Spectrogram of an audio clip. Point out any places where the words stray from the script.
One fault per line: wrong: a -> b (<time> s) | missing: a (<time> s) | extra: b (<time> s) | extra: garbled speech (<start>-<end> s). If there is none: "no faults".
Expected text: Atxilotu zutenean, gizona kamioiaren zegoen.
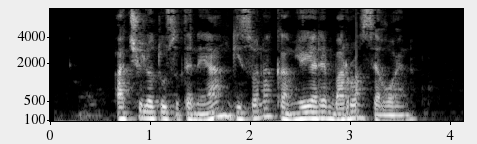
extra: barruan (2.9 s)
